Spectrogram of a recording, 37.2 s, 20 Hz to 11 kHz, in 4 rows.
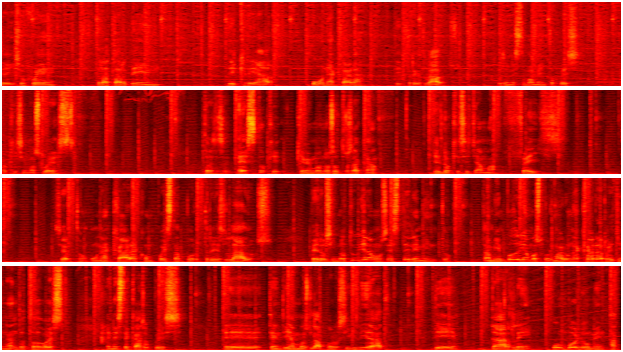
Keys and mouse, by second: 14.3 click, 15.7 click, 16.4 click, 17.4 click, 17.9 click, 18.6 click, 19.7 click, 23.9 click, 23.9 typing, 24.3 click, 24.9 click, 25.4 click, 26.3 click, 26.7 click, 30.2 ctrl+click, 31.0 ctrl+click, 32.1-33.4 ctrl+drag, 33.8 ctrl+click.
